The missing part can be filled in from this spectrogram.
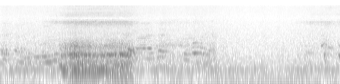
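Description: One loud, rough, rattling snore on a breath lasting about a second, then quieter breathing. Ordinary snoring.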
